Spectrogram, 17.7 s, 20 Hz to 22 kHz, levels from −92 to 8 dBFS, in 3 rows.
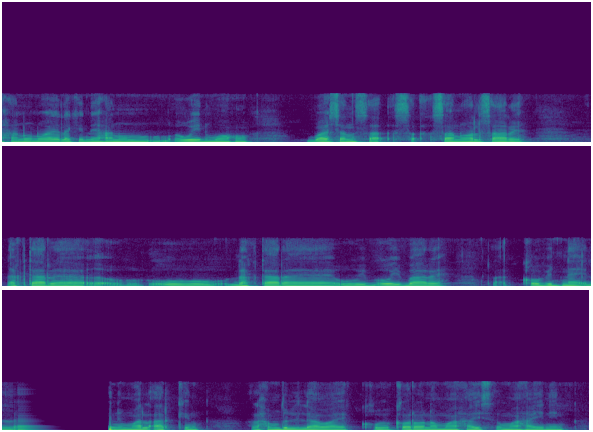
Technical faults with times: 11.88-11.96 short concealed packet loss
11.96-12.87 long network dropout

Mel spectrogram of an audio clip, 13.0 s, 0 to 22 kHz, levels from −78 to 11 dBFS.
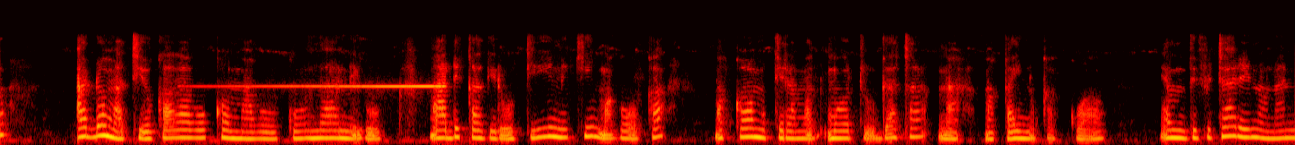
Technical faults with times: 0.00-12.95 Opus compression
1.77-4.51 loudspeaker feedback squeal

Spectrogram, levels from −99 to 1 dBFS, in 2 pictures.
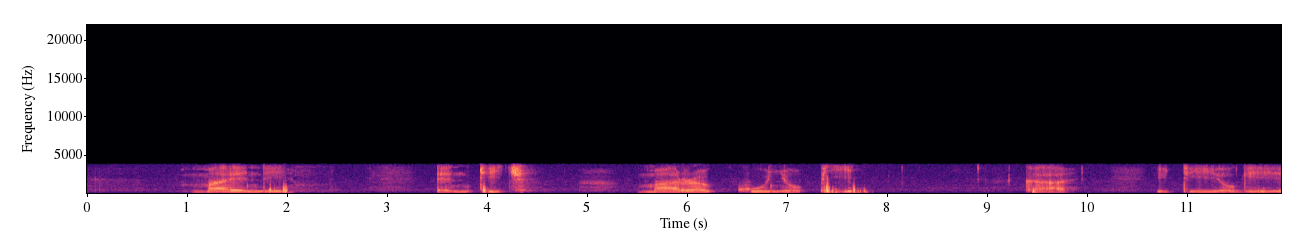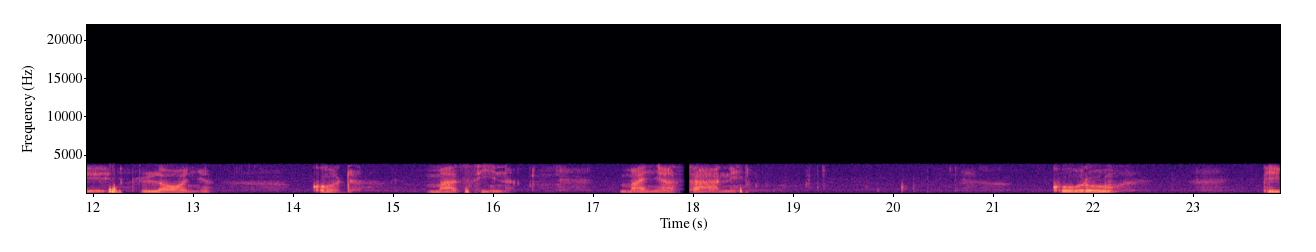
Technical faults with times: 16.14-16.16 packet loss with pitch repetition
17.86-17.96 packet loss with pitch repetition

